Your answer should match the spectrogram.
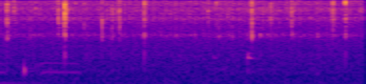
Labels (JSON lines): {"label": "ambient", "recorder": "HydroMoth"}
